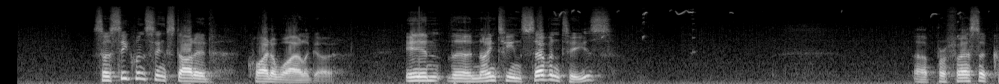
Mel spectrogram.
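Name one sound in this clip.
A middle-aged man speaks calmly and clearly into a clip-on microphone, lecturing.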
